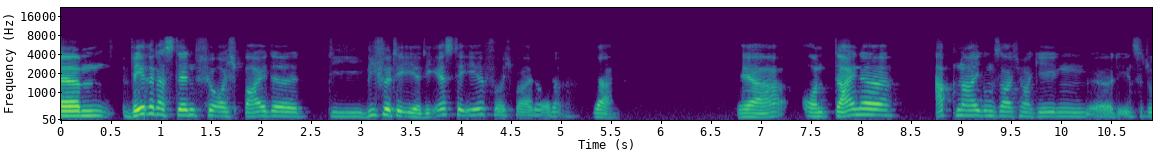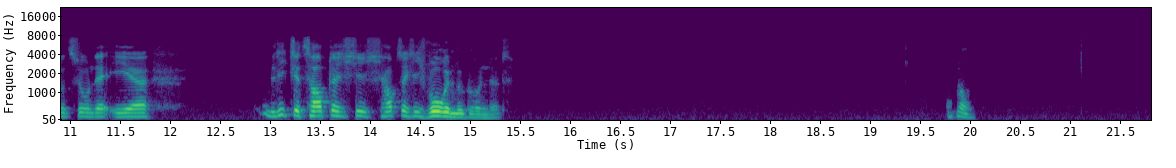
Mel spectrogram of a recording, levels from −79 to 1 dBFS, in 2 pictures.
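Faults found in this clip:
No fault found: speech band-limited with nothing above 7.7 kHz and only light coding texture, consistent with the AMR wideband (HD Voice) codec at a mid-to-high rate such as 15.85 kbit/s.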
